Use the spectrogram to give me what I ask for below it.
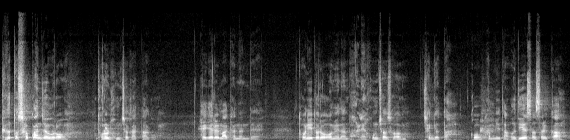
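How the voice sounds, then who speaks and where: A man's voice: medium pitch, expressive, unhurried, creaky, fairly bright tone, a little hiss or hum. A male pastor preaching a sermon in a church, emphatic and full of rhetorical questions.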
